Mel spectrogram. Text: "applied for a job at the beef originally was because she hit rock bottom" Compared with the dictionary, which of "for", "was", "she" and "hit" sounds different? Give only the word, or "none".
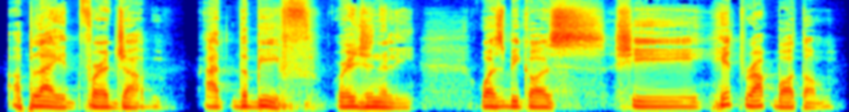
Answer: was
